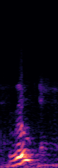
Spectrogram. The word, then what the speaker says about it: Roux: Rue? How do you spell that? R-O-U-X. R-O-U-X. Just like the, can you make a roux?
